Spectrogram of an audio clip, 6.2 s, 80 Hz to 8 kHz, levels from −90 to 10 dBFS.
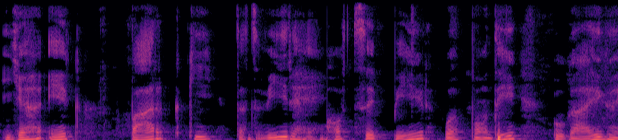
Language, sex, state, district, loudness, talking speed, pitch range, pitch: Hindi, male, Uttar Pradesh, Jyotiba Phule Nagar, -33 LUFS, 155 wpm, 115-145 Hz, 135 Hz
